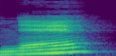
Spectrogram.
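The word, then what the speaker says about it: Ney: ottobre ma ho piazzato solo il corpo di né delle volte dico nei ma in realtà se vogliamo rispettare le pronuncia n e il corpo di riesch che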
